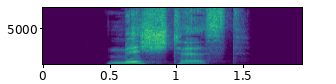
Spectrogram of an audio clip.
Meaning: inflection of mischen: 1. second-person singular preterite 2. second-person singular subjunctive II
- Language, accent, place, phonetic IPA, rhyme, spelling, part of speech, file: German, Germany, Berlin, [ˈmɪʃtəst], -ɪʃtəst, mischtest, verb, De-mischtest.ogg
